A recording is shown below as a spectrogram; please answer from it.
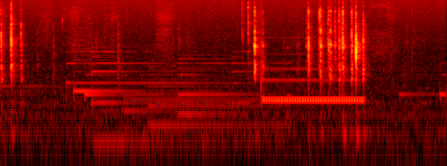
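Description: Soft background music with held notes, and short quick taps near the start and again a little over two and a half seconds in: a phone call being placed, with keypad tones.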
